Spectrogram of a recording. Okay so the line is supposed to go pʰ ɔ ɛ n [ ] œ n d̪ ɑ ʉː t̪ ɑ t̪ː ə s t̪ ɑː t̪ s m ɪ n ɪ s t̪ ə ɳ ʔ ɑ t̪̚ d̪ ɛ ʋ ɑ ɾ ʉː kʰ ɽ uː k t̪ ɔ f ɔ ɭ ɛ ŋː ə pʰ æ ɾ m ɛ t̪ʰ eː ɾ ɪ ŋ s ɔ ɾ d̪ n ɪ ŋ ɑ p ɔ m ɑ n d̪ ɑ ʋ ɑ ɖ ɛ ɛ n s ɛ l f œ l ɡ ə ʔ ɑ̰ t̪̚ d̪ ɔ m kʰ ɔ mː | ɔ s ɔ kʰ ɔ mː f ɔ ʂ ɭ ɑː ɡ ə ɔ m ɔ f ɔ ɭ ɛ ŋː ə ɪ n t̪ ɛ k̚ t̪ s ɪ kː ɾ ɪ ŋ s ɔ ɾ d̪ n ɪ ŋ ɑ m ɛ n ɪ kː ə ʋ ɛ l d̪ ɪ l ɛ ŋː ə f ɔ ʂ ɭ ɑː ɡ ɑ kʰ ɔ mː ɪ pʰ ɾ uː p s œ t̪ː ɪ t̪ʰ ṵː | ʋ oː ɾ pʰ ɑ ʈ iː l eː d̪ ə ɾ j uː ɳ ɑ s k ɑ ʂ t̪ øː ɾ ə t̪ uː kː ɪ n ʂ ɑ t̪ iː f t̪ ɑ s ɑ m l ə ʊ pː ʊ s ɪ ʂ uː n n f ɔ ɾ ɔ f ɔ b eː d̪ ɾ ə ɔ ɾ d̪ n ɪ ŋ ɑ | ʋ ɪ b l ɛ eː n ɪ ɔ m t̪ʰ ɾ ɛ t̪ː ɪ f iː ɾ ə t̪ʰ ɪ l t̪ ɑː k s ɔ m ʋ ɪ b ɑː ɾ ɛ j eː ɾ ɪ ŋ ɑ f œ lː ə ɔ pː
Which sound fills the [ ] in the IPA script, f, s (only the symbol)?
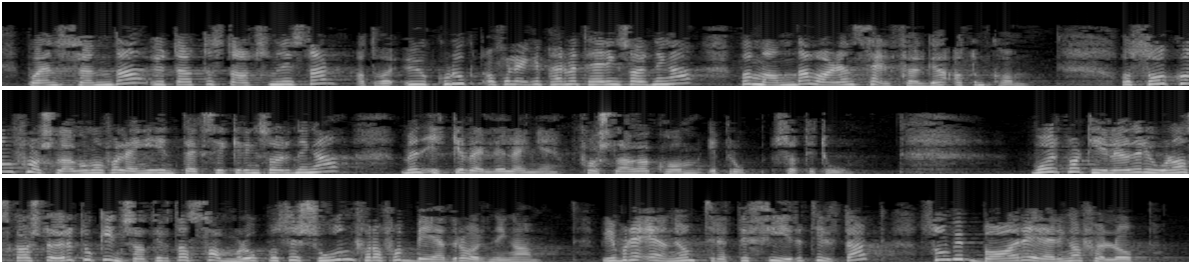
s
